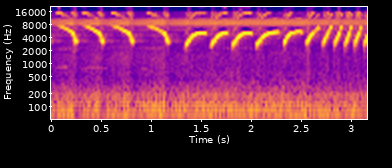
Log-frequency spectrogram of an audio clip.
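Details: Belgian canary coaxing a friend to sing: four slow falling whistles, then a few rising arched notes, ending in a quick burst of short upswept chirps, with a thin steady high hiss in the background.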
